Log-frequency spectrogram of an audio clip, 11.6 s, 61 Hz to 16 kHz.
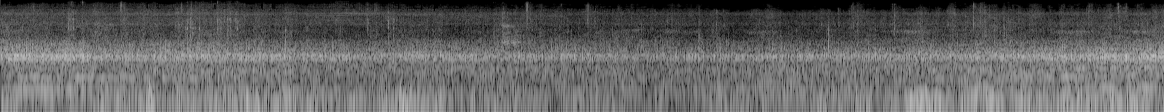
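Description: Wind rushing over the microphone while riding a RadRover 5 fat-tire electric bike, with a steady hum from the tyres and rear hub motor underneath.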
